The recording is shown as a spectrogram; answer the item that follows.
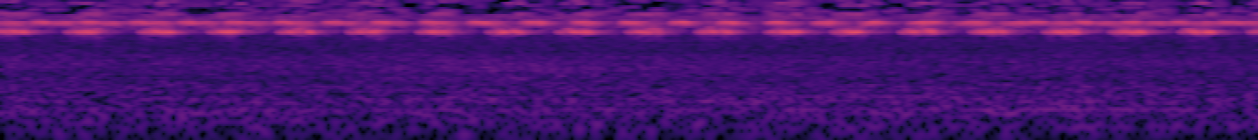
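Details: Summer night crickets: rhythmic high chirps pulsing about three times per second, a faint overtone riding above each, against a steady soft low-pitched ambient hum.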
